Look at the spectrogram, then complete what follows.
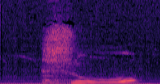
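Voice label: "shu", Mandarin pinyin, third tone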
